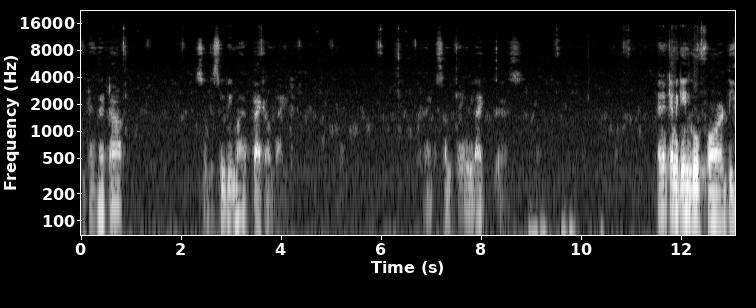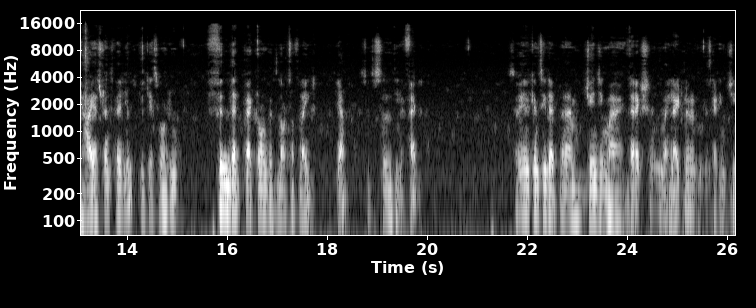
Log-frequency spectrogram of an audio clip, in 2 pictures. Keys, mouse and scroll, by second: 0.0 click, 1.3 shift+middle click, 2.2 click, 4.1-5.1 middle drag, 5.1 scroll down 1, 5.4 s, 6.6 shift+middle click, 7.5 click, 10.2 s, 12.3-15.4 drag, 15.4-19.0 shift+middle drag, 19.0 click, 20.9 click, 25.6 click.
